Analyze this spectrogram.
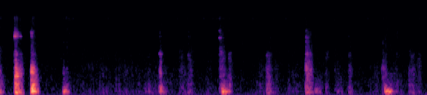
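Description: Keys click sharply on a nearby computer keyboard, in short bursts.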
